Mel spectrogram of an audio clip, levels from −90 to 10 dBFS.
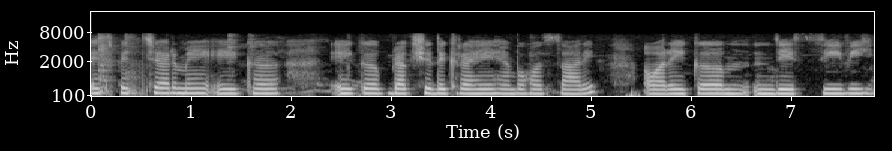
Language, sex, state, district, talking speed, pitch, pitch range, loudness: Hindi, female, Uttar Pradesh, Varanasi, 115 wpm, 210 Hz, 205-225 Hz, -14 LUFS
